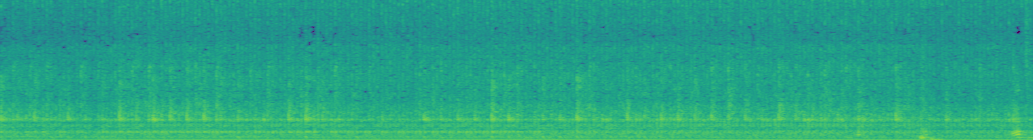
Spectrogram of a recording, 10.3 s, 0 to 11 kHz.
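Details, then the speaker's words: 1982 Mercedes 240D diesel after valve adjustment, throttle linkage shortened to raise idle a couple hundred rpm: steady even diesel clatter at settled idle with no stumbles or surges, no vibration on engine; normal idle. "better isn't it is nice so look how smooth that's idling you guys see there's no not even a vibration on the engine"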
